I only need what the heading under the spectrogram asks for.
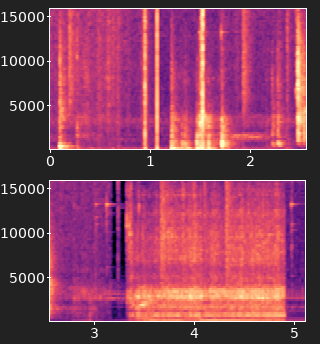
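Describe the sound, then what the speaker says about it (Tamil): Clattering and clicking give way to a mixer grinder whirring loudly and steadily as it starts blending hibiscus flowers, continuing to the end. "செம்பருத்தி பூவை மிக்ஸி ஜாரில் போட்டுடலாம்."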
